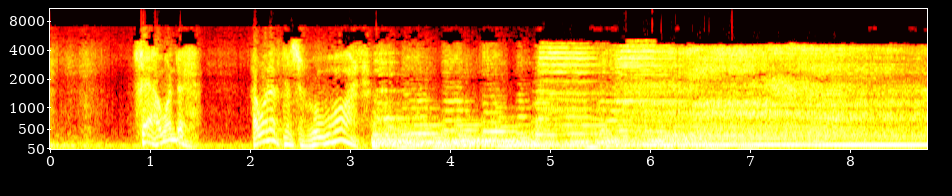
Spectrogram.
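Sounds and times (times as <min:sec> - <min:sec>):
speech: 0:00.9 - 0:06.2
bus engine revving as the bus pulls away on snow-covered mountain roads: 0:05.1 - 0:08.7.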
